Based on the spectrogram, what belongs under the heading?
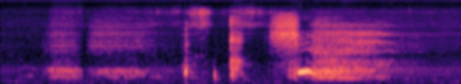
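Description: Two short breathy inhalations, then clipped held-back bursts and a fuller released sneeze; ordinary sneezing, partly stifled.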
